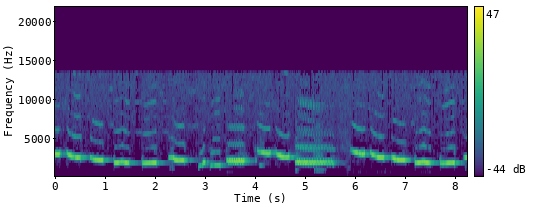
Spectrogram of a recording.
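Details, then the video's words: Bahia Santa Fé pale-breasted thrush singing a long sequence of descending whistles. A held vibrating tone falls mid-song before the falling series repeats again. The clean, pure-toned notes are spaced about half a second apart. "SABIA PARDA DA BAHIA SANTA FÉ"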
